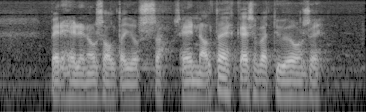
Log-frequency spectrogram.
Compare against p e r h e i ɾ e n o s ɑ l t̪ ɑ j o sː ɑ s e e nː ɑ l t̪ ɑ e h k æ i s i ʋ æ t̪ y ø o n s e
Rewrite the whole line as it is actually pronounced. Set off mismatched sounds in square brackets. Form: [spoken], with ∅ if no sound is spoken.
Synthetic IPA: p e r h e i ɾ e n o s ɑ l t̪ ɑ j o sː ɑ s e e nː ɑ l t̪ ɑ e h k æ i s [e] ʋ æ t̪ y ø o n s e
